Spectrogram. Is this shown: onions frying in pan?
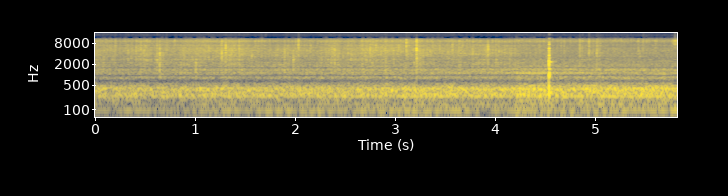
yes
